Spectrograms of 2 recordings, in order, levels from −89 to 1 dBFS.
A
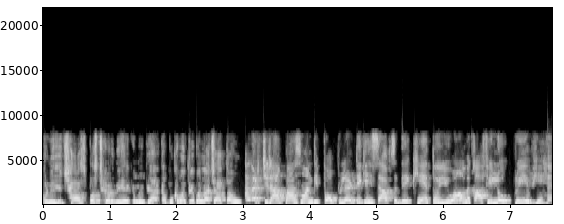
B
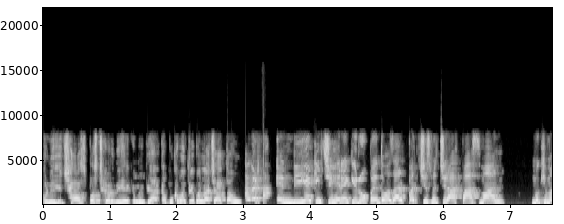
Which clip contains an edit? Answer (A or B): B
